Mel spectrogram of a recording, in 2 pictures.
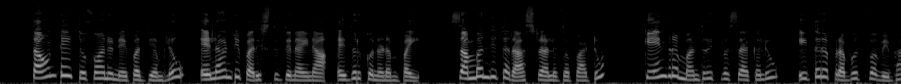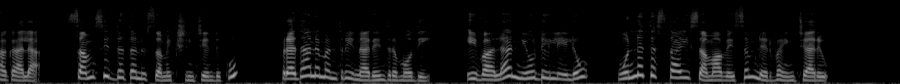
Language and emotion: Telugu, neutral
